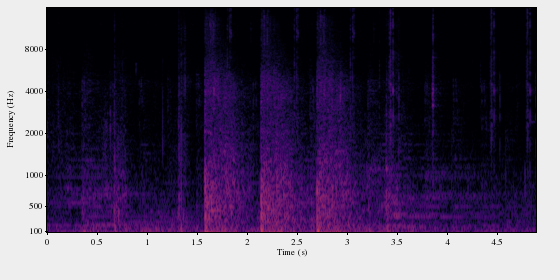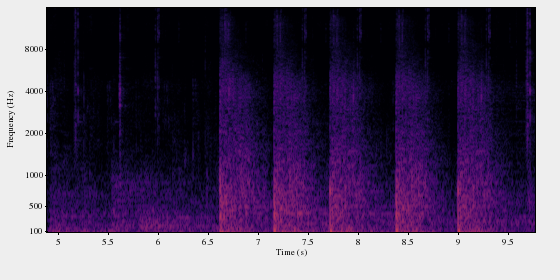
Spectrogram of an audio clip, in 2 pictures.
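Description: Gunfire in the video game Fallout: New Vegas during a fight with bandits near Primm, several heavy, thumping shots spaced irregularly over quieter background ambience, fairly faint overall.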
